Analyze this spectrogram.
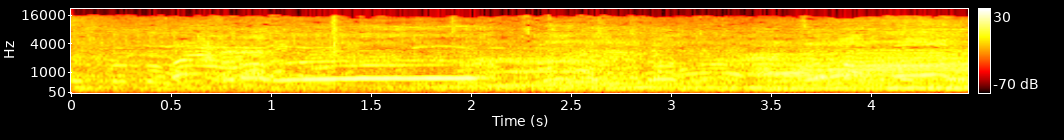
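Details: Cattle being unloaded from a stranded trawler to the shore; a long, level, high-pitched bellow lasting about a second, followed by lower moos, over a crowd of people talking.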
